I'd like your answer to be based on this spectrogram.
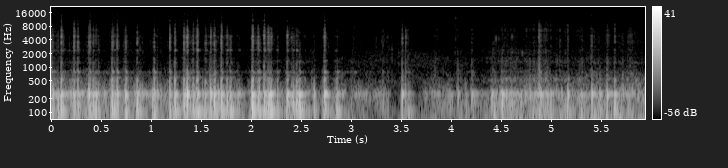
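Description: Both hands scratch the hollow metal mesh grille of a black USB microphone with fingertips and nails, giving a dense, rapid scratching and rustling with a heavy low, boomy body. The scratching is busiest and loudest in the first three seconds, drops quieter for a moment, then continues at a steadier, softer level.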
